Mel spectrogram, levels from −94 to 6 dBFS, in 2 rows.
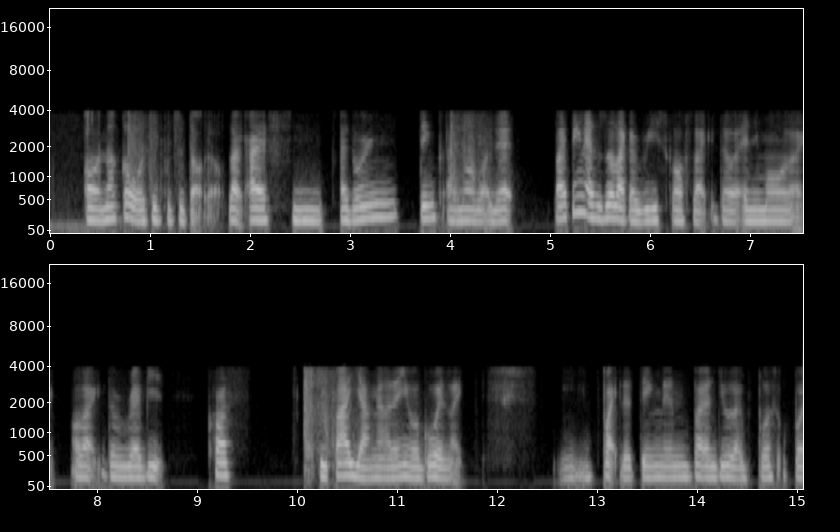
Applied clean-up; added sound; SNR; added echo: neural mask model RNNoise.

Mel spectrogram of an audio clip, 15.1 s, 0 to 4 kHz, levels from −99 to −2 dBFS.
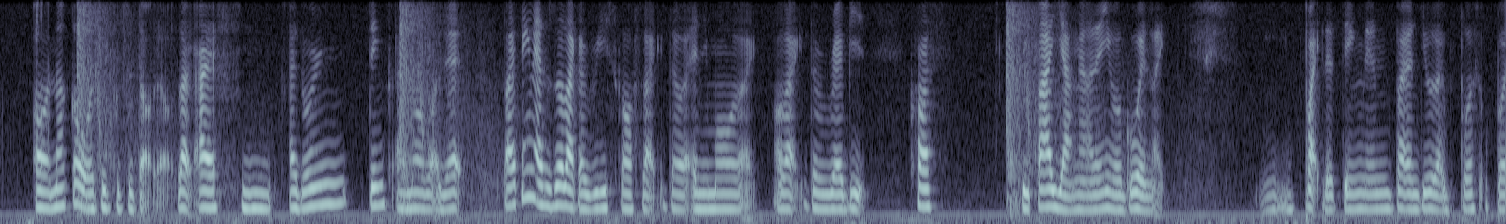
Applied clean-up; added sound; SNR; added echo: none; Gunshot, gunfire; 18 dB; none.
